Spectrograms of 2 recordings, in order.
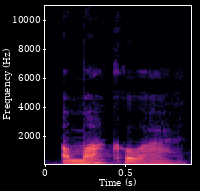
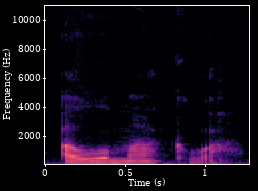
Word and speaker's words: aumakua: Omakua is pronounced Aumakua. Aumakua.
